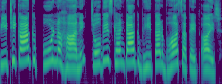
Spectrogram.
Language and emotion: Maithili, neutral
